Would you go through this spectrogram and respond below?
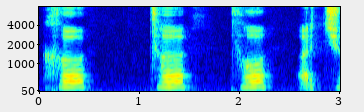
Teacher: आवाज को सांस के साथ थोड़ी सी आवाज मुंह से और थोड़ी सी सांस निकाल के इनको अदा करते हैं, थोड़ा बारी रख के इनको अदा करते हैं। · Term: एस्पिरेशन आवाज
